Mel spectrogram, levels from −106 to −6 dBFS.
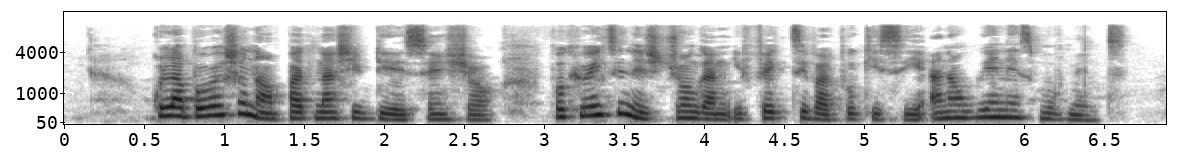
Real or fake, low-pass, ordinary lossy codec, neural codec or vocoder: fake; 9.9 kHz; MP3, 64 kbps; vocoder, 22.05 kHz, 80 mel bands, Vocos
